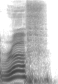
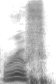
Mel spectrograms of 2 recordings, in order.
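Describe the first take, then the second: First: Roof is said with a Midwestern vowel. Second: Roof is said with a non-Midwestern vowel. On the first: "I gotta start pronouncing it roof" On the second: "instead of roof"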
